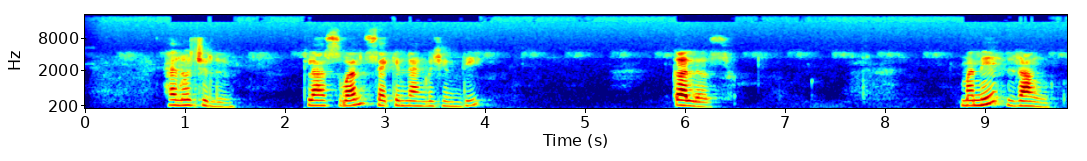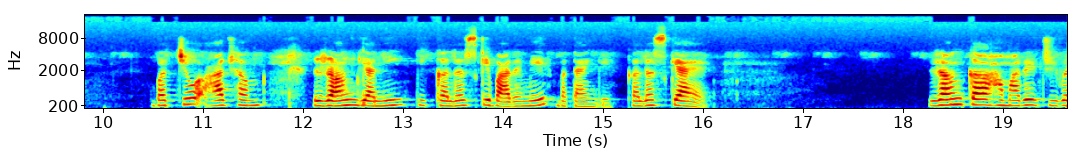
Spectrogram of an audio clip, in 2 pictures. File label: Hindi Audio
